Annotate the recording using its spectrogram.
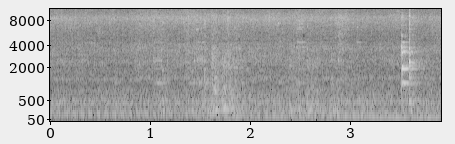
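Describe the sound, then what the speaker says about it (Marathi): A soft, steady sizzle of onions frying on low heat, with light scraping stirs and a single sharp metallic clink near the end. "कमी गॅसवरच आपल्याला कांदा आहे तो छान असा भाजून घ्यायचा आहे"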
